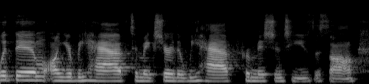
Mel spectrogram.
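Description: A woman with an American accent and an ordinary speaking voice, fairly low in pitch, at a fairly quick pace. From US South, Memphis, Tennessee. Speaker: music industry professional. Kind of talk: interview.

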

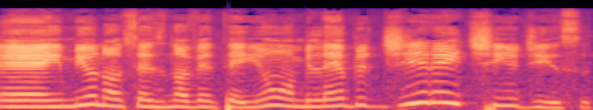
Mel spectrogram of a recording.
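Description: A woman speaks in an ordinary speaking voice, pitched fairly high. Her intonation is lively. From Franca, São Paulo state, Brazil. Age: 50s. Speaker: city councillor and history teacher. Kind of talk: podcast interview.

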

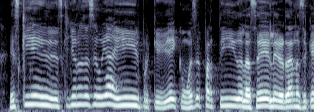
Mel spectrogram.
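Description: A man speaks with a Costa Rican accent at a moderate pace. His tone is dark and mellow. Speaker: podcast co-host. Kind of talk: casual chat.

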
